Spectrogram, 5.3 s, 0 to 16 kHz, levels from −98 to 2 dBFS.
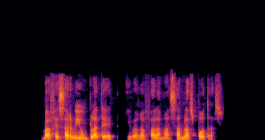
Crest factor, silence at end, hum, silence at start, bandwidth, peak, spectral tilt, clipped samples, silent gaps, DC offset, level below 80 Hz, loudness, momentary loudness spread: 20 dB; 0.9 s; none; 0.85 s; 8 kHz; -2 dBFS; -5 dB/octave; under 0.1%; 2.39-2.50 s; under 0.1%; -66 dBFS; -20 LUFS; 13 LU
